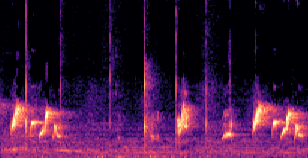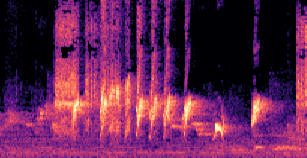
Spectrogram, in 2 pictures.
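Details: Vietnamese red-whiskered bulbul singing energetically, a dense string of rising and falling whistled notes with rapid chattering bursts in the second half, accompanied by occasional sharp ticks.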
